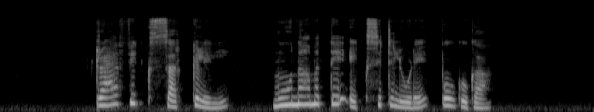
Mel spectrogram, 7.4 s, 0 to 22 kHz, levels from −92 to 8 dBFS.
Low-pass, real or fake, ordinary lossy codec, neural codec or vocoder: 10.8 kHz; fake; none; vocoder, 48 kHz, 128 mel bands, Vocos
